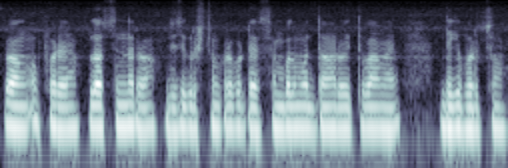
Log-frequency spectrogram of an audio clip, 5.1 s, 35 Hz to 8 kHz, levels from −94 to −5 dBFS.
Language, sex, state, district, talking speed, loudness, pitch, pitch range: Odia, male, Odisha, Malkangiri, 140 wpm, -18 LUFS, 130 Hz, 125-135 Hz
